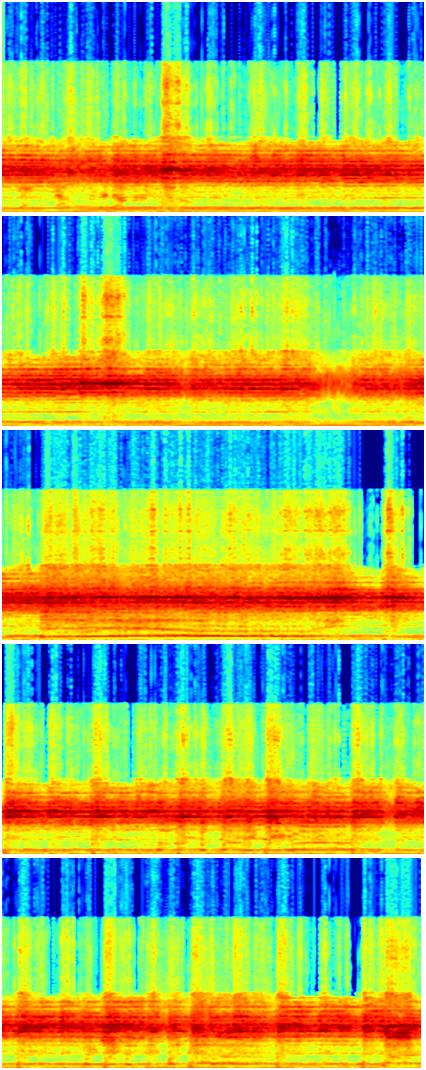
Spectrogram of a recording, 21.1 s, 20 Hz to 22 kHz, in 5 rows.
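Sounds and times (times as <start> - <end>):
distorted live rock band: 0.0 - 21.0.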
